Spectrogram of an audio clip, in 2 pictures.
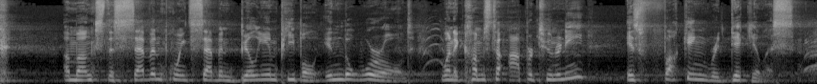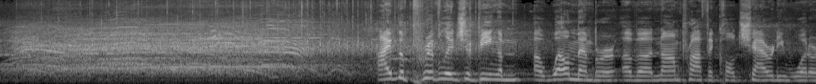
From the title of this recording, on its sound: A FIRE Keynote in Orlando, Florida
